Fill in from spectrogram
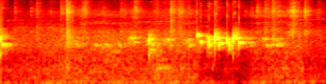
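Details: Female yellow-vented bulbul calling a male: soft scattered twitters, then a short, loud cluster of sharp chirps near the end, set against a low background hum.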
